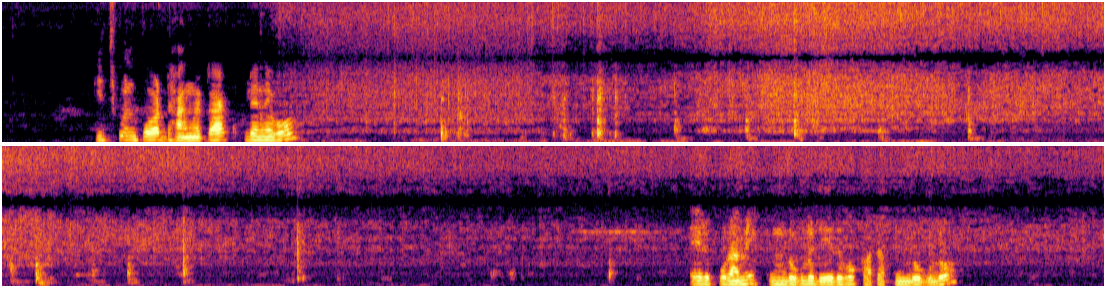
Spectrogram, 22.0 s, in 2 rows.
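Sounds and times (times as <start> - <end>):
vegetables sizzling in oil: 1.8 - 22.0
spatula scraping pan: 4.3 - 13.1.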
